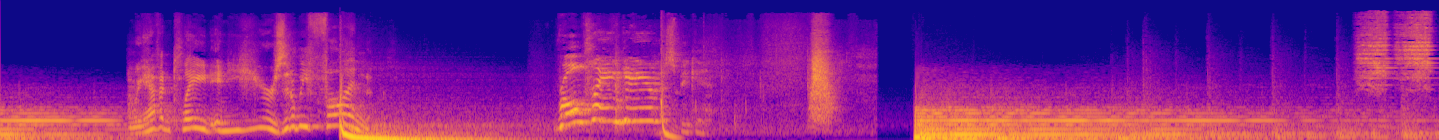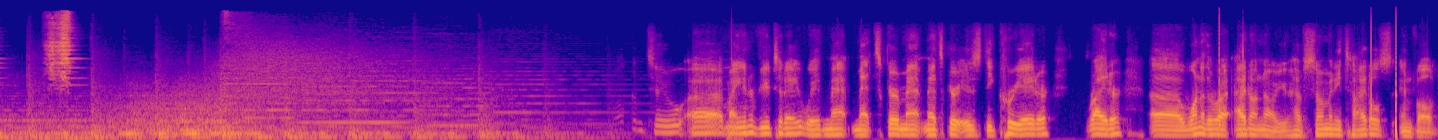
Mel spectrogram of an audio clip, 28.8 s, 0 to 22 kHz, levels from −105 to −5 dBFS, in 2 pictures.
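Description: Two sharp double pops jump out near the end of the audio, one from 26.58 to 26.84 s and a louder one from 28.10 to 28.37 s, with the sound continuing underneath. They peak roughly 15 dB and 20 dB above the signal. These loud pops are likely caused by a sudden voltage step or pulse, from a plug, a switch, static or a driver glitch, that entered the signal path and was briefly shaped by the circuits after it.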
